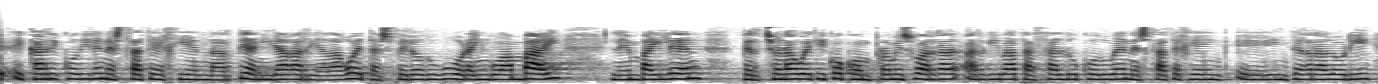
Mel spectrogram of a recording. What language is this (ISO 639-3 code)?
eus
